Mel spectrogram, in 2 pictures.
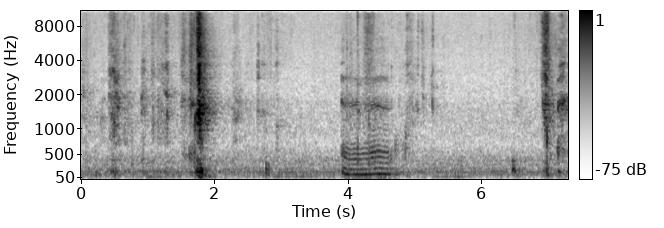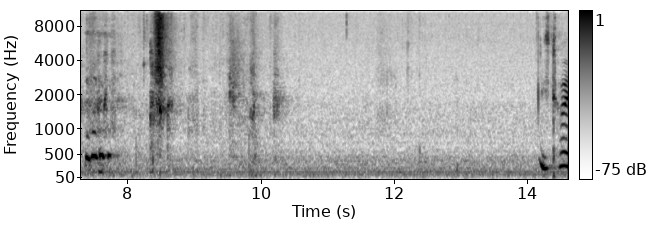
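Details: Sneezing fit from a rescued dog with cancer, spinning indoors: scattered sharp snorting bursts, a brief human voice early on, then more sneezes and a final loud snort.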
